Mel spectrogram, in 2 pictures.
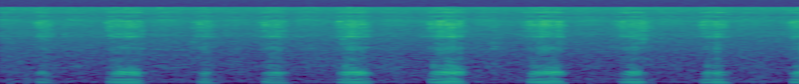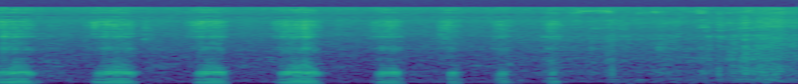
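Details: A dog dozing on a down duvet gives a dozen gruff, pig-like snores at a steady pace. They soften and become irregular near the end as faint rustling takes over.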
